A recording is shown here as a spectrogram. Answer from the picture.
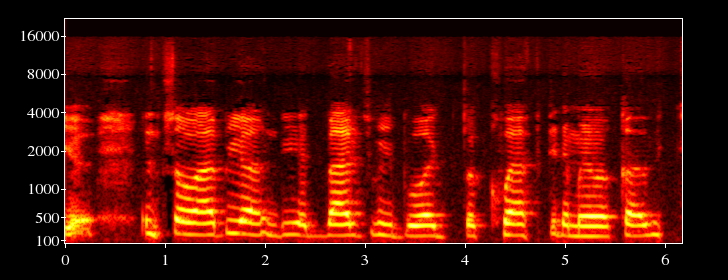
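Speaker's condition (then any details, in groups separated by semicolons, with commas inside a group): Cerebral palsy; childhood speech therapy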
